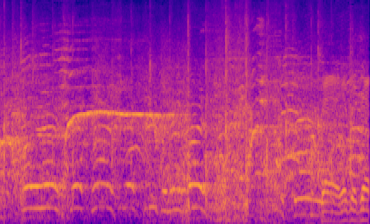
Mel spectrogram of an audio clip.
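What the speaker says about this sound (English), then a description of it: "Boy, what a crowd." Crowd noise from spectators at a girls' high school swimming meet, a loud continuous roar of voices and cheers with whistling tones, under a commentator's voice throughout.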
